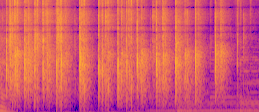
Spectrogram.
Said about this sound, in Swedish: En applåd!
